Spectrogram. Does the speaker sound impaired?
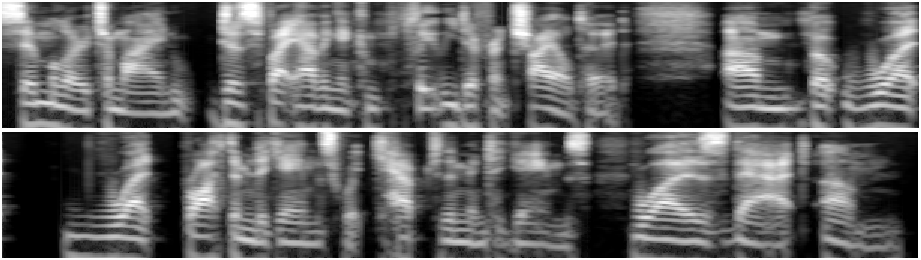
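Yes: cleft lip and palate; surgeries most summers of childhood.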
